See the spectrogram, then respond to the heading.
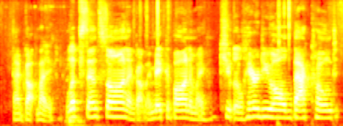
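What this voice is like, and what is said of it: Upbeat, energetic voice. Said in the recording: “as you can hear from my voice, I'm very up. I'm very positive.”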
